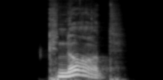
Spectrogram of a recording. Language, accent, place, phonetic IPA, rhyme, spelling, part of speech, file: German, Germany, Berlin, [knʊʁt], -ʊʁt, knurrt, verb, De-knurrt.ogg
- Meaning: inflection of knurren: 1. third-person singular present 2. second-person plural present 3. plural imperative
